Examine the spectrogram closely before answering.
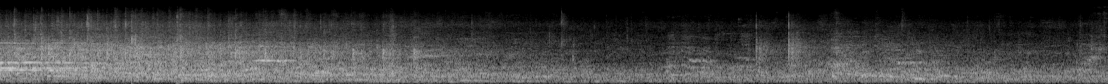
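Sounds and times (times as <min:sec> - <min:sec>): voices cheering: 0:00.0 - 0:03.6
audience applauding: 0:00.0 - 0:04.8.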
